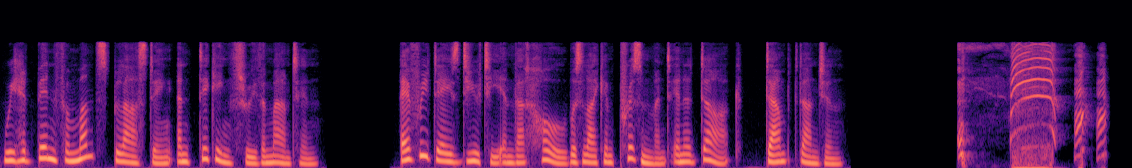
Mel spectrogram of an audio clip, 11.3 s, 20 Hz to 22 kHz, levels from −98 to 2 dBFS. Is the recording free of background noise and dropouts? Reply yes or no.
no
